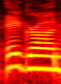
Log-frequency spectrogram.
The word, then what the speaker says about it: Agron: I'm sorry, it's Diana Agron, people. – Apparently. – I don't know if you've seen her Nintendo DS commercial, but she pronounces her name Diana Agron.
